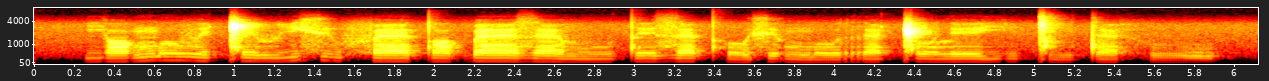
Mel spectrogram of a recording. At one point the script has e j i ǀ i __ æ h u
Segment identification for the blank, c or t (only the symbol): t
